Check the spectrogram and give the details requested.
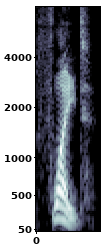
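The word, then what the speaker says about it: Flyte: the Linux foundation called flight and of course it's not spelled like it sounds it's f l YT and why they could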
